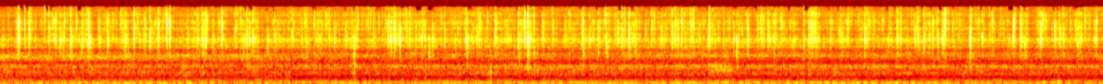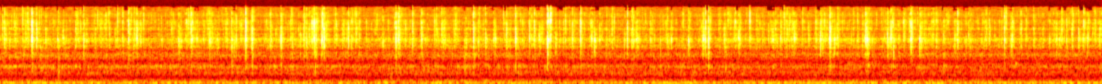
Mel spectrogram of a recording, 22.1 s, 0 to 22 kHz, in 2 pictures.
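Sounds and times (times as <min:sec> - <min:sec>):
crackling clicks: 0:00.0 - 0:22.0
low underwater hum: 0:00.0 - 0:22.0.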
